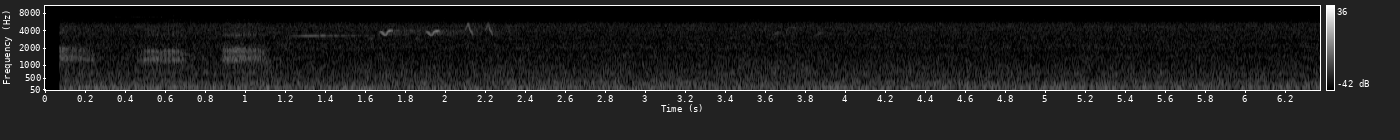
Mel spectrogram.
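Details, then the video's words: Crow giving three quick harsh caws in the first second, then only a steady hiss of background noise with a couple of faint high chirps. "crow bird crowing sounds to attract crows naturally"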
